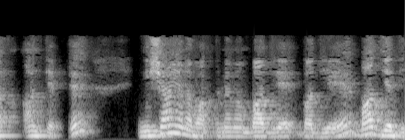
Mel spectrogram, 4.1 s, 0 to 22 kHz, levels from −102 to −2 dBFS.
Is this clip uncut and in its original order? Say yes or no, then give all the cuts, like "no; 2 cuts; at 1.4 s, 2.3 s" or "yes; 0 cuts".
yes; 0 cuts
